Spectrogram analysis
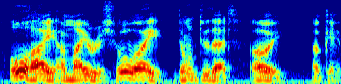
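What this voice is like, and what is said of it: Put-on Irish accent. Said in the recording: “Can you do an Irish accent right now? ... terrible ... Pretty good ... That was me trying to do Irish.”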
